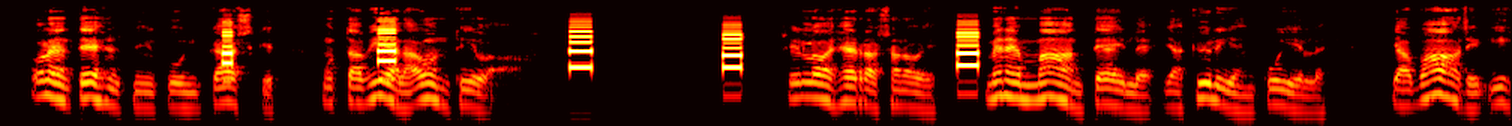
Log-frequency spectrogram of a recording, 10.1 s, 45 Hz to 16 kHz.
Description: DTMF, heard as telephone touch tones, dialled by hand, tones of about 110 ms. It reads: 8 # 3 1 5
